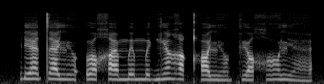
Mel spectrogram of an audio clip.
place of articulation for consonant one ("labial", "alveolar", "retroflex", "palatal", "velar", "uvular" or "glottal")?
alveolar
